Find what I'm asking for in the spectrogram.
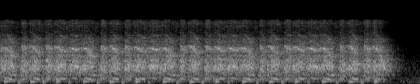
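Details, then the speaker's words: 2005 Honda Pilot with suspected washed-out cylinders, after oil was poured into the cylinders and the plugs refitted: even starter cranking with steady chuffs about four per second, each stroke loading evenly; some blow-back through the intake; good compression. "I'm going to say that sounds like compression. I think it was blowing it up through the intake, which is fine."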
